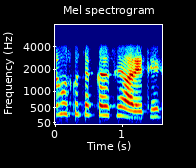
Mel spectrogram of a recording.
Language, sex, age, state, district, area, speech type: Hindi, female, 18-30, Rajasthan, Karauli, rural, conversation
